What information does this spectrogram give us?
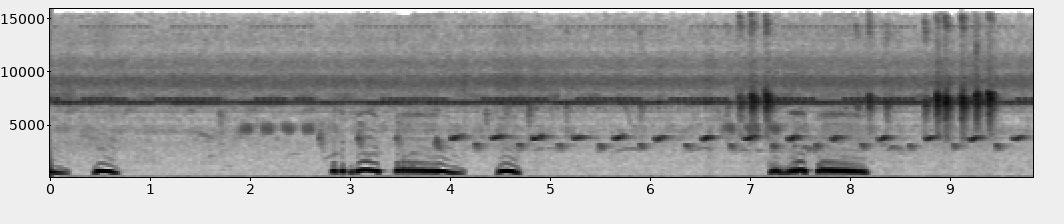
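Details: Spotted dove singing actively as a lure to call a rival: scattered low cooing phrases, short arched coos and a longer two-part coo with a descending tail, separated by pauses. Faint high ticking insects and a steady thin high whine run throughout.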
